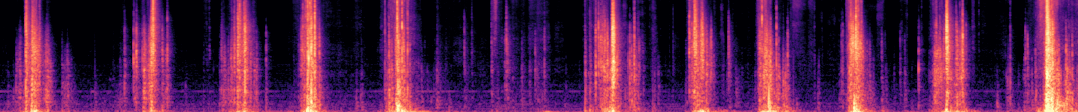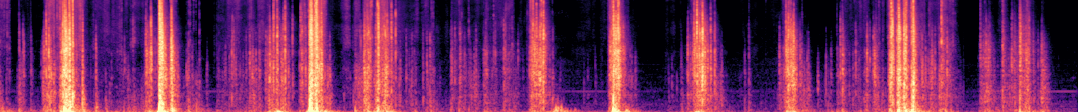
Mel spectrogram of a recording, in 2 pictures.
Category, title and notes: Sound effects > Objects / House appliances
Me flicking out a piece of paper as if to straighten it up Recorded using the microphone on my Valve index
